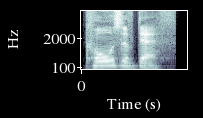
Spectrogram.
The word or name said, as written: cause of death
